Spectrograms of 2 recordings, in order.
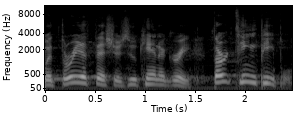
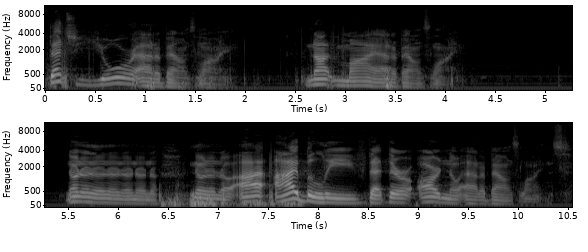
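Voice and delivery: smug dismissal; 7 semitones lower, 7 dB quieter than usual. Retold or imitated. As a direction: shrug the rule off, low and soft. Player dismissing the ref's line.

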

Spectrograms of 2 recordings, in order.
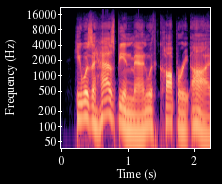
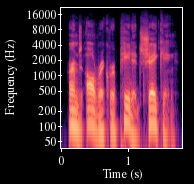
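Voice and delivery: ordinary delivery

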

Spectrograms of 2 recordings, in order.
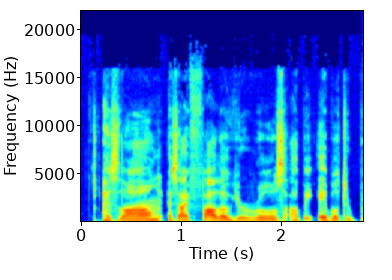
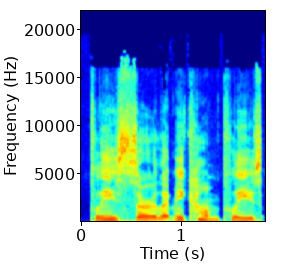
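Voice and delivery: pleading cry; 5 semitones higher, 5 dB louder, slower than usual. Acted. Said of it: "I cry".

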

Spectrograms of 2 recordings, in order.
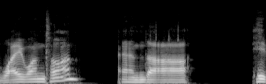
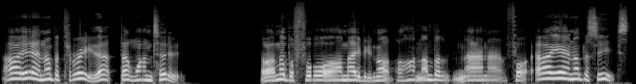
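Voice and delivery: mock joking; 8 semitones higher than usual. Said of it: "we were sort of joking".

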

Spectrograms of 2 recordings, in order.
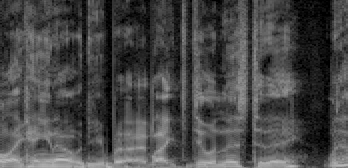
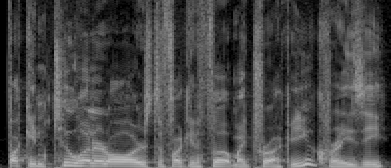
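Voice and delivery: ordinary delivery

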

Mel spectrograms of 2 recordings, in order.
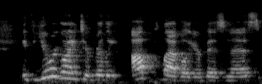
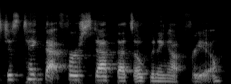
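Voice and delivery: usual speaking voice

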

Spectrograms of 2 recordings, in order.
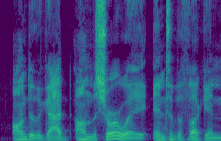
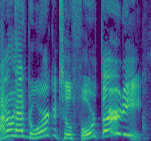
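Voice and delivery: much higher, louder mock come-on voice; mocking Kenny impression; 13 semitones higher, 9 dB louder than usual. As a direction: ham up a sleazy come-on.

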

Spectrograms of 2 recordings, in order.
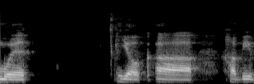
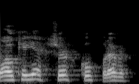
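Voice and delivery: high-pitched, careless string of yeses; offhand, noncommittal okay; breezy agreement; 10 semitones higher than usual. Retold or imitated. Acted offhand agreement, retold.

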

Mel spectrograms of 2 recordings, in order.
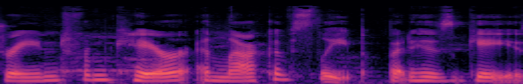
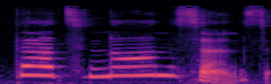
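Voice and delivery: much higher, slow indignant exclaim; much slower than usual. Acted. Emperor rejects the peasant's request, indignant exclaim. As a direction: scoff at the idea. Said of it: "exclaimed the emperor".

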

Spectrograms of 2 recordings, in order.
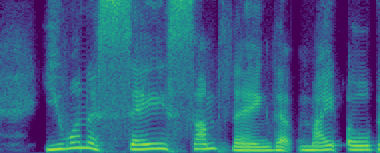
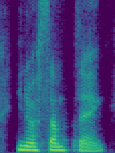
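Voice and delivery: ordinary talk

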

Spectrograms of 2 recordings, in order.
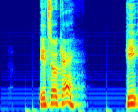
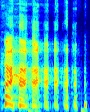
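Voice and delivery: God's easy laugh. Pretend. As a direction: laugh like nothing could trouble you. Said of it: "He goes".

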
